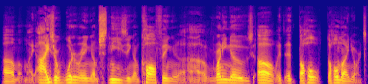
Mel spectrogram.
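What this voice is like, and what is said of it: Hoarse voice from a cold. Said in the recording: “I've picked up a cold ... I'm suffering, as you can probably hear. I'm losing my voice.”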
